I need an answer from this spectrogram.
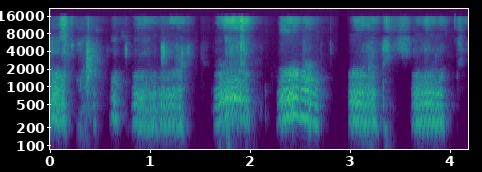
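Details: Cavalier King Charles Spaniel puppies, five weeks old, from Myra and Remy's litter at Red Barn Cavaliers, make rough, buzzy growls in short bursts about every half second, harsh and steady in pitch, indoors.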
